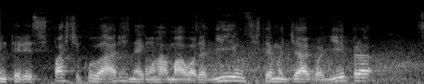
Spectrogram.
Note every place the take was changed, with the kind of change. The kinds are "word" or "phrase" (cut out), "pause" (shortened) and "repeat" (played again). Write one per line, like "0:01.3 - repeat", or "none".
0:01.5 - phrase
0:02.0 - phrase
